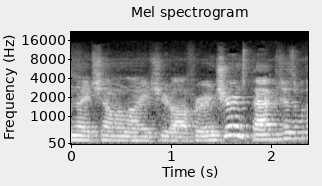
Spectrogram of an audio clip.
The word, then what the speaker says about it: Shyamalan: Night Shylamalan. Yes. but it's pronounced Shyamalan.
